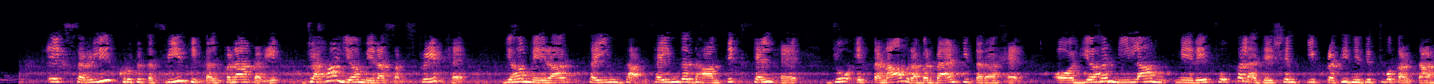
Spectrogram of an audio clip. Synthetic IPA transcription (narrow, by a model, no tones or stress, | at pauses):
eːksɐɾlikɾʊt̪t̪ɐswiːɾkikɐlpənakɐɾẽd͡ʒɐɦãjɐɦmeːɾasɐbskɾeːʈɦɛː | jɐɦmeːɾasɐsɐ̃ɪ̃nd̪əd̪ʱaːnt̪ɪksɛlɦɛ | d͡ʒoːʔeːk̚t̪ɐnaːʋɾɐbəɾbɛ̃ːɳɖkit̪ɐɾəɦhɛː | ɔːɾjɐɦniːlameːɾefoːkəlɐɖ̪eːʃənkipɾɐt̪ɪnɪd̪ɪt̪ʋəkɐɾt̪aɦɛ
